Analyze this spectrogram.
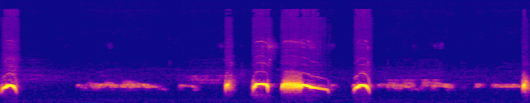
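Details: Spotted dove giving rapid urging coos for decoy luring: sharp arched notes and one long rough coo gliding down in pitch, separated by low soft murmuring, in a quiet background.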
